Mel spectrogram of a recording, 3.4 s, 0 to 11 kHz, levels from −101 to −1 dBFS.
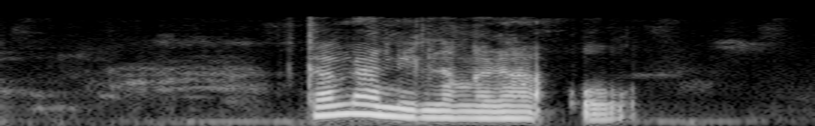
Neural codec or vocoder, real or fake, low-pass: codec, 16 kHz, 8 kbps, FreqCodec, smaller model; fake; 7.2 kHz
